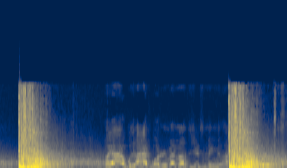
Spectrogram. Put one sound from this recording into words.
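A pistol fires loud single shots.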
